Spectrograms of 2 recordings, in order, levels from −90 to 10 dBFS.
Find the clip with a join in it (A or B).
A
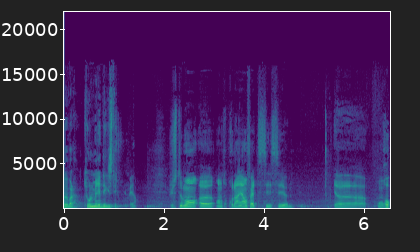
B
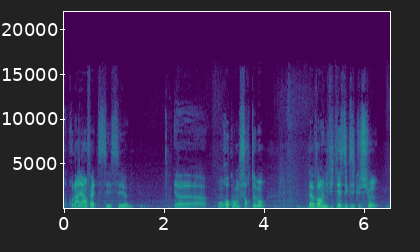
A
